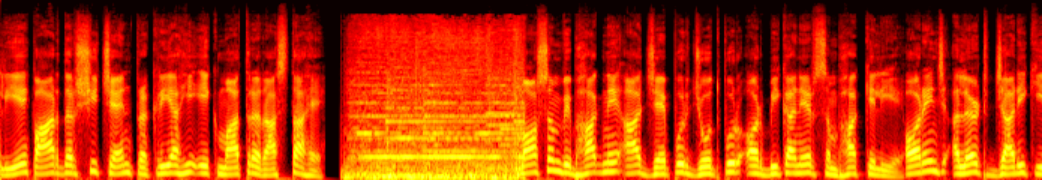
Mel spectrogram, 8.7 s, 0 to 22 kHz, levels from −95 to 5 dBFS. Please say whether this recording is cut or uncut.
uncut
